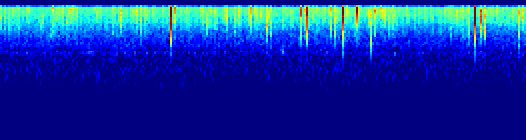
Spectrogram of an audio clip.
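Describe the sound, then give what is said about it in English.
Underwater reef ambience of feeding fish and shrimp, recorded by hydrophones before seismic surveying: a steady fizzing crackle broken by scattered sharp snaps and clicks at irregular intervals, fairly quiet, with no voices. “This is the reef before seismic surveying, the sound of fish and shrimp feeding.”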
